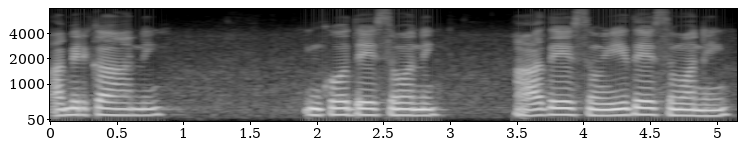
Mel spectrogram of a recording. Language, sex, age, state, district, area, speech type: Telugu, female, 45-60, Andhra Pradesh, Bapatla, urban, spontaneous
